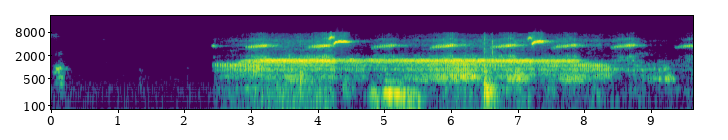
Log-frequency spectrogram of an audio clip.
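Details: Male frogs in a breeding chorus, late evening, heard from porches to high mountain meadows: a continuous mid-pitched trill beneath bright, clipped chirps repeated several times a second; breeding calls that are an early sign of spring.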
